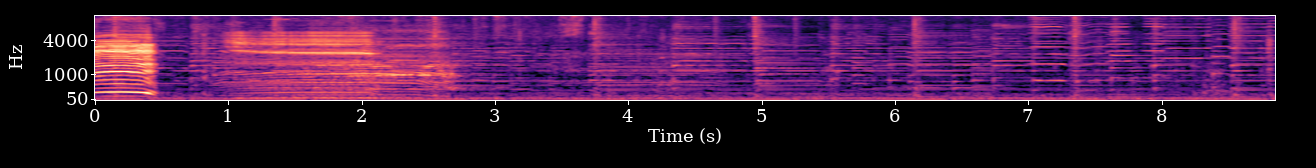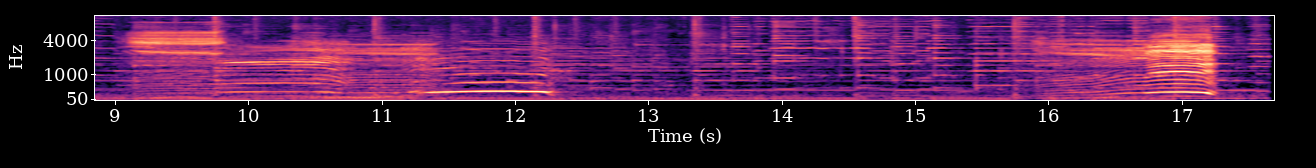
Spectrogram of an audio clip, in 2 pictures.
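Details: Cow. Several drawn-out cow moos sound in turn, each a deep, nasal bellow that swells and then slides downward. A low, steady hum runs underneath, with a faint musical tone in places.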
